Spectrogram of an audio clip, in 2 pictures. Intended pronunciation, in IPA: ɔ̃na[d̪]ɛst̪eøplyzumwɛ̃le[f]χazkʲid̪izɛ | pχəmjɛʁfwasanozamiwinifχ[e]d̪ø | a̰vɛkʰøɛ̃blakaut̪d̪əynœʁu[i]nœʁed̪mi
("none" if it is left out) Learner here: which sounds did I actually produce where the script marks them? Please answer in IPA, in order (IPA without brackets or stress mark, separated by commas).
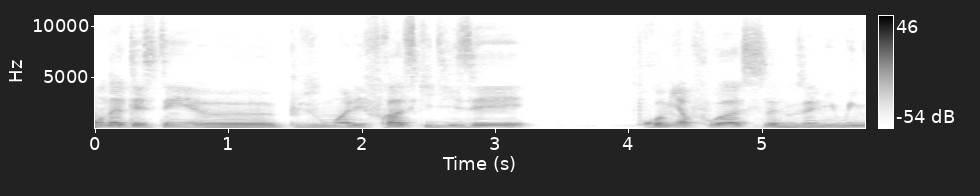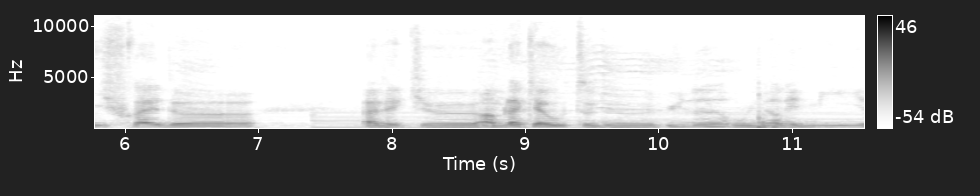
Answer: t̪, f, ɛ, y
